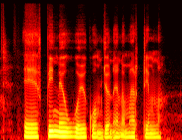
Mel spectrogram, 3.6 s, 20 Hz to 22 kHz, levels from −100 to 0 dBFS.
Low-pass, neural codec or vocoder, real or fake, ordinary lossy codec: 19.8 kHz; autoencoder, 48 kHz, 128 numbers a frame, DAC-VAE, trained on Japanese speech; fake; none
